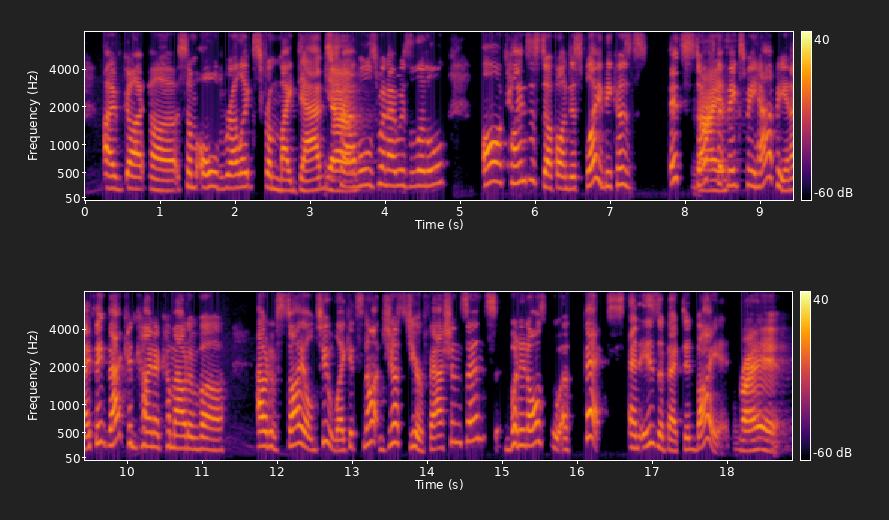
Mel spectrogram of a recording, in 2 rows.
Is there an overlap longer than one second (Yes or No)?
No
